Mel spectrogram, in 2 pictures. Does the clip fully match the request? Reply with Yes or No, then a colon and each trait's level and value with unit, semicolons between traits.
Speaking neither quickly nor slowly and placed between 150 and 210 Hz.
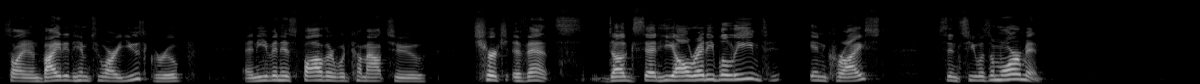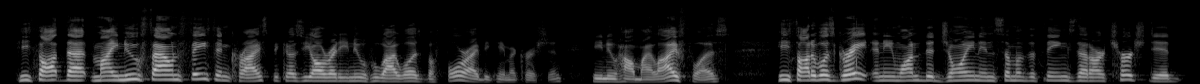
Yes: average, 185 wpm; medium, 185 Hz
